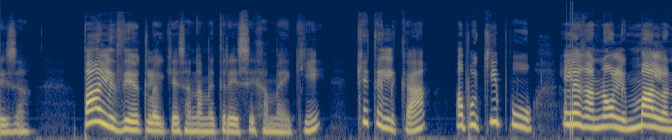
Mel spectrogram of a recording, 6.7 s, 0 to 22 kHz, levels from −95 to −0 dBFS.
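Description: At 5.66 s, just after "τελικά από εκεί που", the speech briefly jumbles until 5.72 s. This is chunks out of order. A 20 ms chunk arrived two chunks late. It plays after its successors, leaving three hard joins.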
